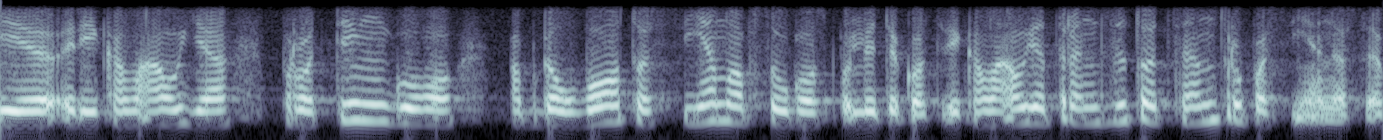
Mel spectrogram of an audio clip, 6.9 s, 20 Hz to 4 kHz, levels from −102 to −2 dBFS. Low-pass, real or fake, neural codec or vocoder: 3.6 kHz; real; none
